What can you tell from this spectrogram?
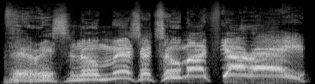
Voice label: Male Night Elf Fury

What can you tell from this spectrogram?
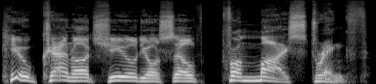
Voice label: Male Human Threaten; HERO

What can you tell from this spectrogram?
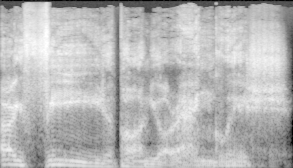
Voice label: Male Nerubian Hero Power; Anubarak

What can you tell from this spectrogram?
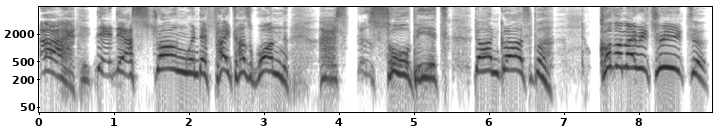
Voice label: Male Troll; Kazakus; Kurtrus

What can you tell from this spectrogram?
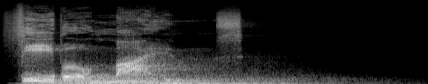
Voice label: Male Elemental Attack

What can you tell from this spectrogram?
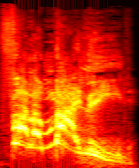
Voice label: Male Imp Attack

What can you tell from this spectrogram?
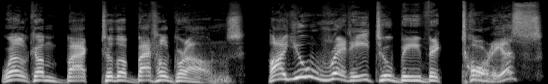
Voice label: Male Human New Game

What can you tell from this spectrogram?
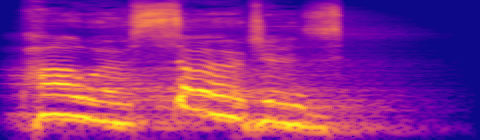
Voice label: Female Elemental Attack

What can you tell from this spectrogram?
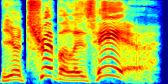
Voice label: Male Human After Triple

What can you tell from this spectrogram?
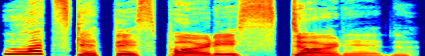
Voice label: Female Blood Elf Start

